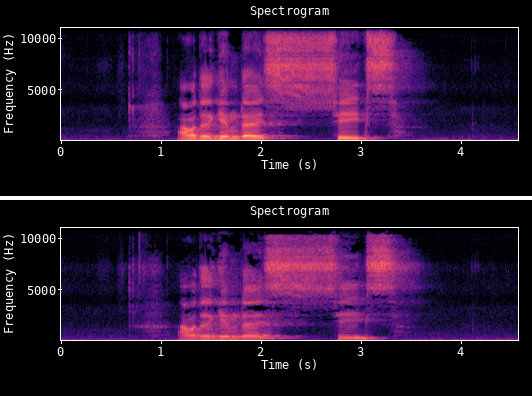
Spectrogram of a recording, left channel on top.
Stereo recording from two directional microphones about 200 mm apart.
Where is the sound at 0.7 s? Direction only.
25° left (ahead or behind).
